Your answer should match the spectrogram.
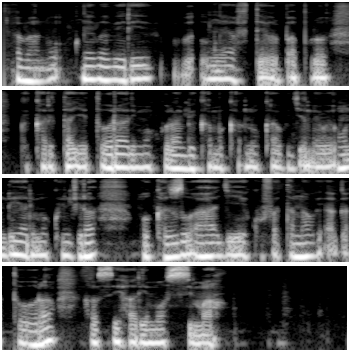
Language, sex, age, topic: Kinyarwanda, male, 25-35, government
